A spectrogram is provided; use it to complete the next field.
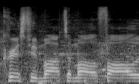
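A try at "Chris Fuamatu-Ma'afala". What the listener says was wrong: That's not his name. Chris Fuamatu Mafala. Fuamatu Mafala.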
